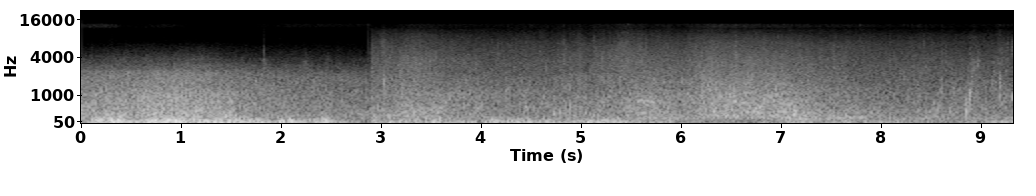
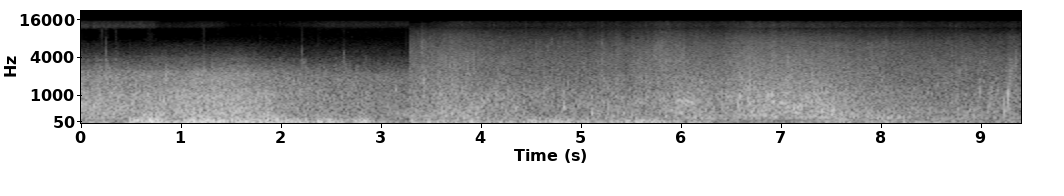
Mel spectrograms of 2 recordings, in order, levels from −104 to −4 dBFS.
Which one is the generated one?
second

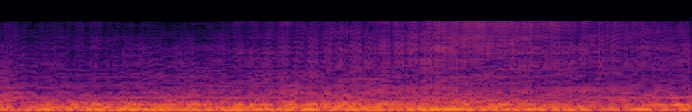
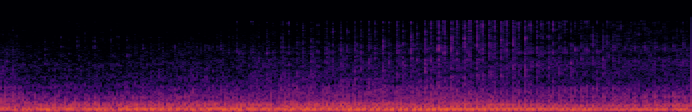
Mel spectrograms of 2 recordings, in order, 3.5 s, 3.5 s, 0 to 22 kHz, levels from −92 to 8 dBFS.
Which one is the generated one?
first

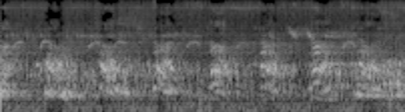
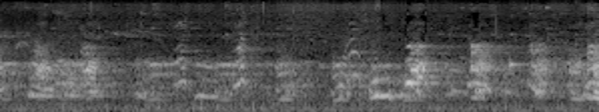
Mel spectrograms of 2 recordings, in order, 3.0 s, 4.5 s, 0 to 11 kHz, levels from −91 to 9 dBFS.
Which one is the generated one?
first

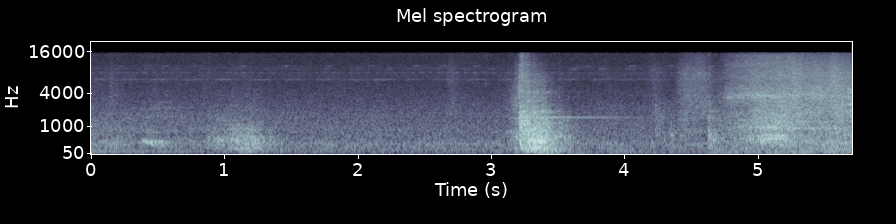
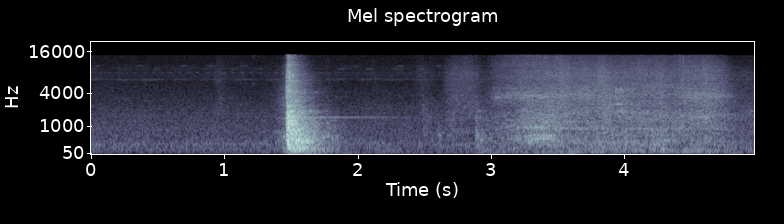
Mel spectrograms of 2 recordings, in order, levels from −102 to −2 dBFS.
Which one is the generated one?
first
